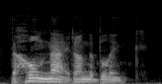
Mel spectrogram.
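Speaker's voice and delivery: usual speaking voice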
